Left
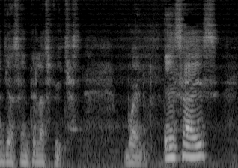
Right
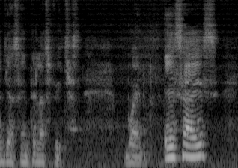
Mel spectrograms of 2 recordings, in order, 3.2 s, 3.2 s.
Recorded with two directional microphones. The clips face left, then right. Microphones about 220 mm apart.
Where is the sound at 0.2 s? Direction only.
55° left (ahead or behind).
